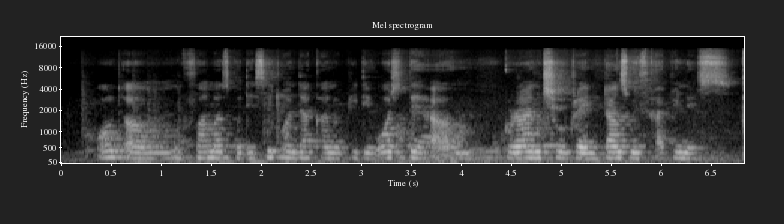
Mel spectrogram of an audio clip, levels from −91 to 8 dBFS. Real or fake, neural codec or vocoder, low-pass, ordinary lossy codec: real; none; 14.4 kHz; none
